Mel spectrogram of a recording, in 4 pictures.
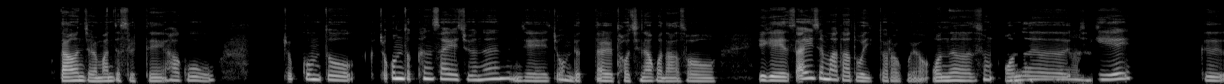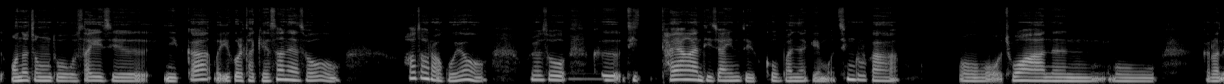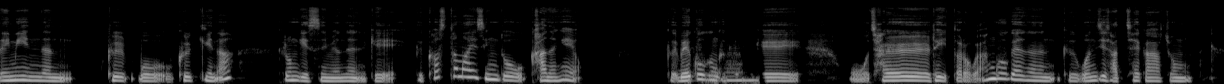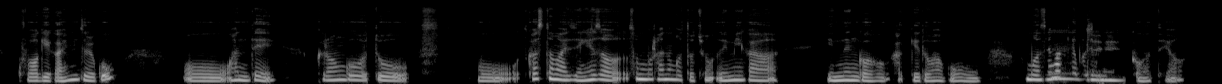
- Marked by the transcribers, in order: tapping; other background noise; in English: "커스터마이징도"; teeth sucking; in English: "커스터마이징해서"; unintelligible speech
- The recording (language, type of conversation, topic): Korean, advice, 친구 생일 선물을 예산과 취향에 맞춰 어떻게 고르면 좋을까요?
